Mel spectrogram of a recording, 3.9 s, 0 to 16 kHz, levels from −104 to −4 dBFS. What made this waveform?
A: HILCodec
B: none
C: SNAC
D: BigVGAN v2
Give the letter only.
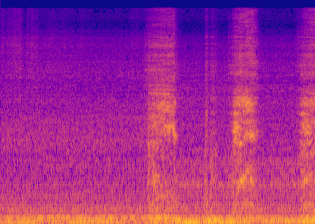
B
